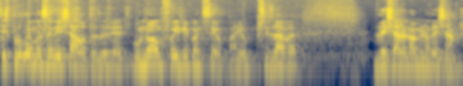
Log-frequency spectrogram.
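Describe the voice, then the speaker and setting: A man's fairly high, somewhat breathy voice at a very fast pace, with audible room echo. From Portugal, Leiria. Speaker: stand-up comedian. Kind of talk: casual chat. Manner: halting.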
